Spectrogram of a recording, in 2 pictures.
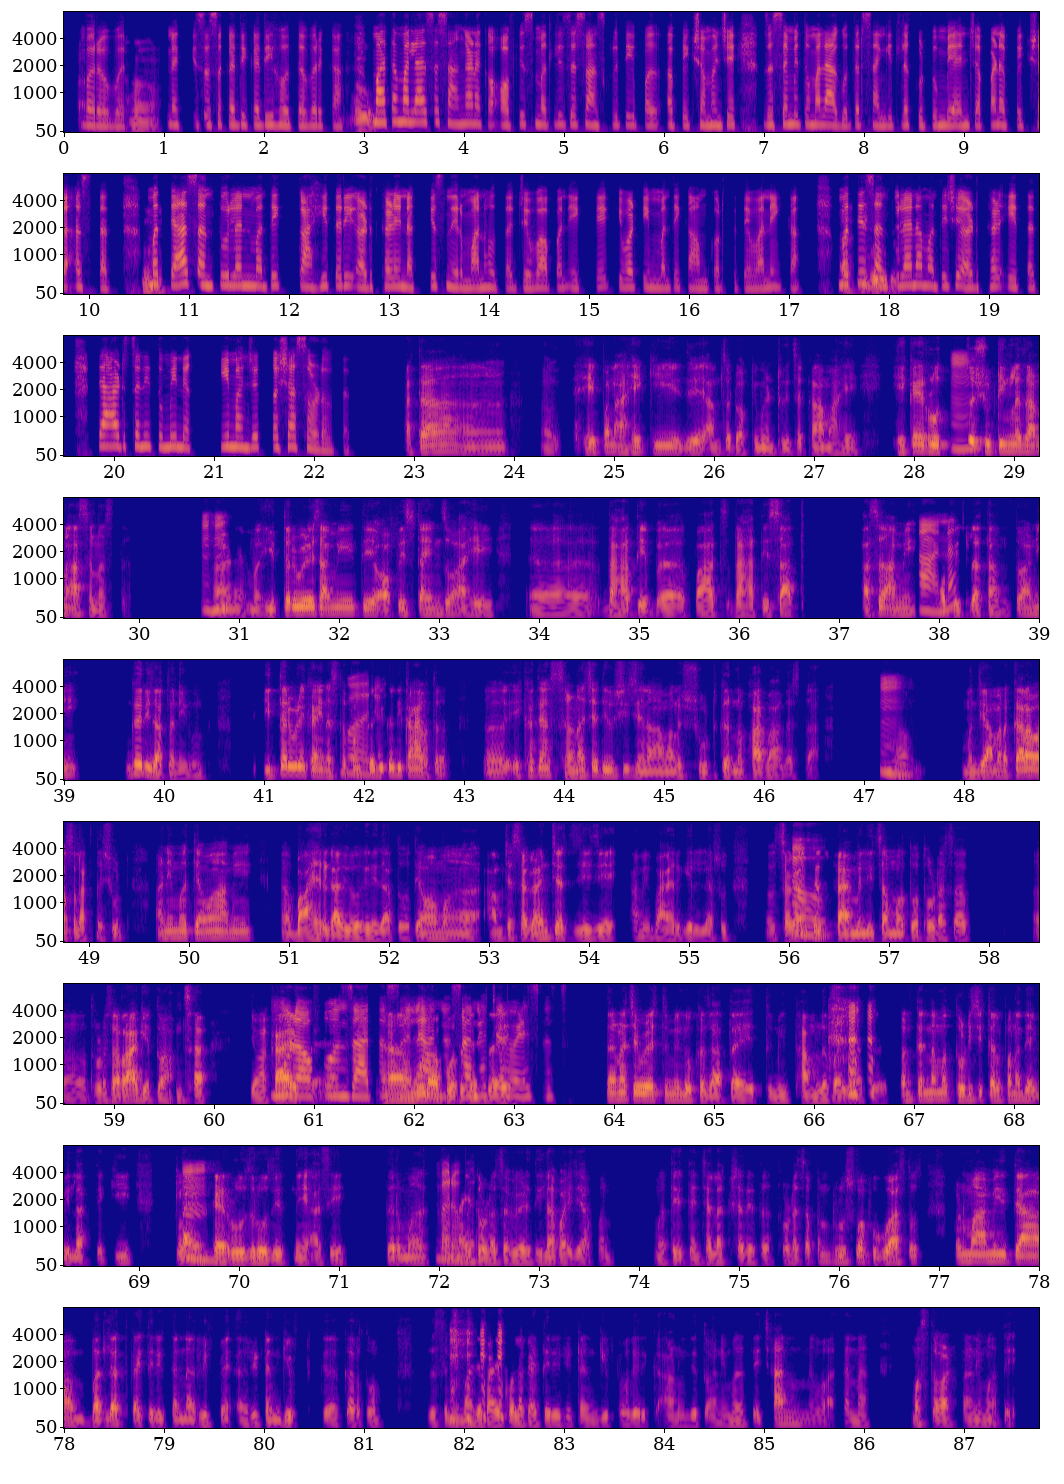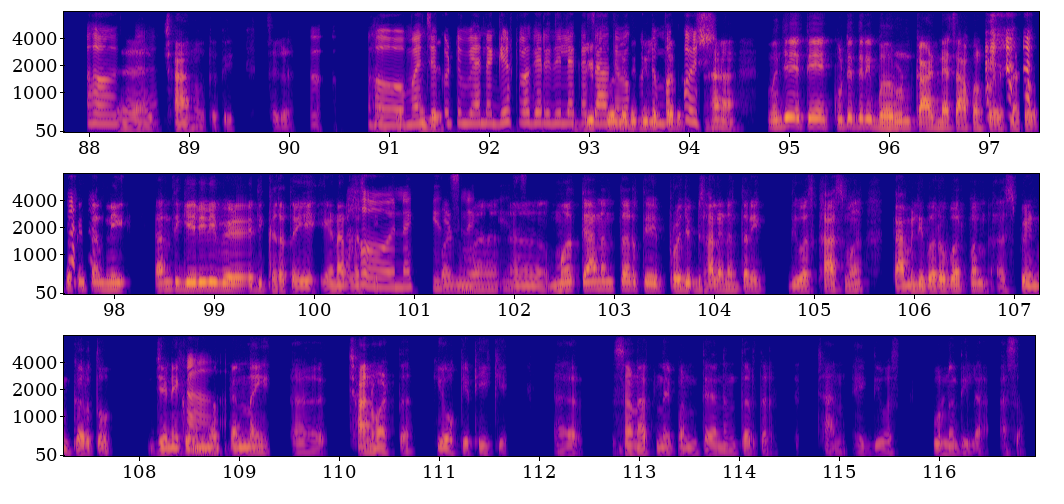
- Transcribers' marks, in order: other background noise; in English: "डॉक्युमेंटरीचं"; tapping; laughing while speaking: "आमचा"; in English: "ऑफ"; laughing while speaking: "मूड ऑफ होऊन जात असेल हा ना, सणाच्या वेळेसच"; in English: "ऑफ"; chuckle; in English: "क्लायंट"; laugh; laughing while speaking: "हो का?"; joyful: "हो, म्हणजे कुटुंबियांना गिफ्ट वगैरे दिलं का जाऊ द्या मग कुटुंब खुश"; laugh; in English: "स्पेंड"
- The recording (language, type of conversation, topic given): Marathi, podcast, एकट्याने काम करणे आणि टीमसोबत काम करणे यातील संतुलन तुम्ही कसे राखता?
